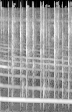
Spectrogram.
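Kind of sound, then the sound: human body sound, hands clapping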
